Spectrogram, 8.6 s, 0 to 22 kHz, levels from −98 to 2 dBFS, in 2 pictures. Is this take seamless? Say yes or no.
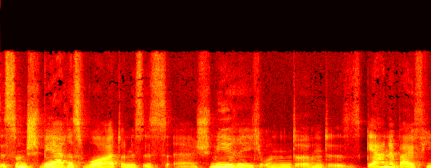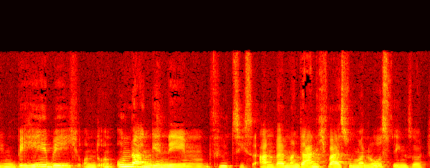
yes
